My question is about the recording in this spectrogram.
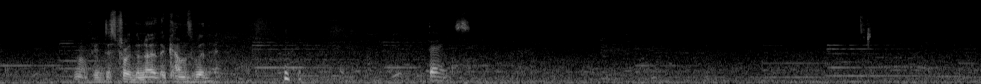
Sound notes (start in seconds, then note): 2.6 laughing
